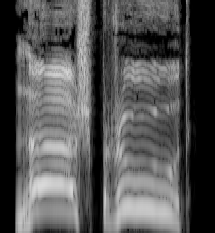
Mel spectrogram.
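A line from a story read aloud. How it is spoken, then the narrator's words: Triumphant crowd roar. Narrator (Russian): победоносно взревели кривочцы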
